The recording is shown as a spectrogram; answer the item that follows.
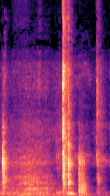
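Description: Wooden wardrobe door being swung shut by hand, with a sharp knock a little over a second in as it closes.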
